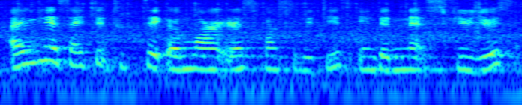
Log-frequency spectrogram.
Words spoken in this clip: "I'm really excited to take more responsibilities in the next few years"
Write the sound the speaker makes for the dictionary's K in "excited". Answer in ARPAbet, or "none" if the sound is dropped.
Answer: none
